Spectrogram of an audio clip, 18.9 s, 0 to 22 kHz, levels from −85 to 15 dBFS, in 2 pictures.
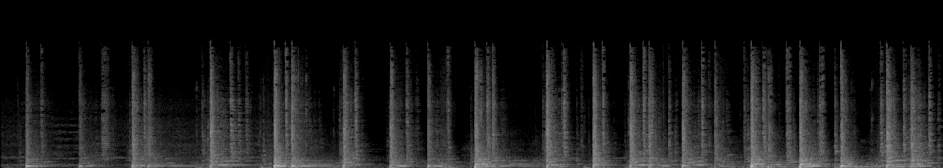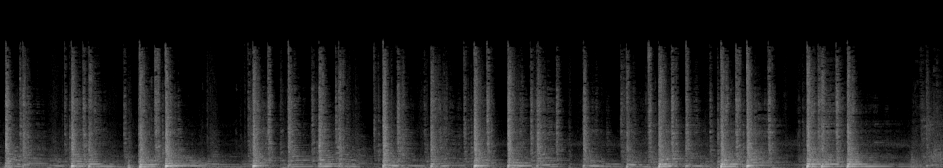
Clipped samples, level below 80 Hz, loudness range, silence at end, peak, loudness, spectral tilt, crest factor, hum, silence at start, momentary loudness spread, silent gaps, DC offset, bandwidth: under 0.1%; -58 dBFS; 5 LU; 0 s; -4 dBFS; -29 LUFS; -4 dB/octave; 26 dB; none; 0.25 s; 15 LU; none; under 0.1%; 17 kHz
